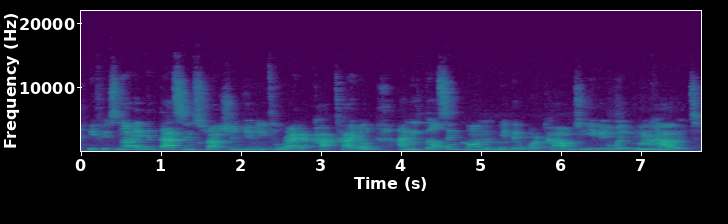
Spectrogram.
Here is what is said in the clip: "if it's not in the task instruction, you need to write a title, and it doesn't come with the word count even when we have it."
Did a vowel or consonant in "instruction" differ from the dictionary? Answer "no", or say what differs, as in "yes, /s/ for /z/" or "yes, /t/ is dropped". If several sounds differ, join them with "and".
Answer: no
